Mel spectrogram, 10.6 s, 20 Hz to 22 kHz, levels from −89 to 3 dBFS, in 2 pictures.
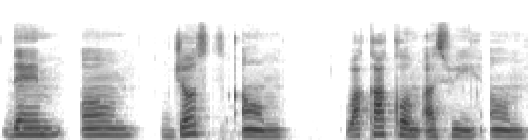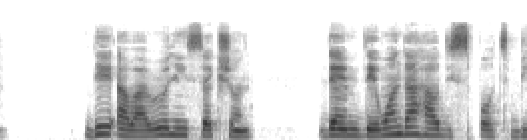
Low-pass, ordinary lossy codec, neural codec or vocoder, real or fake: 10.8 kHz; none; none; real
